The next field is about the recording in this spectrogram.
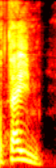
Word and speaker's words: Taíno: En Puerto Rico diría ese aborigen que tenemos en el fondo, ese itaíno, ¿no? ¿Cómo se dice itaíno, no? O taíno.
